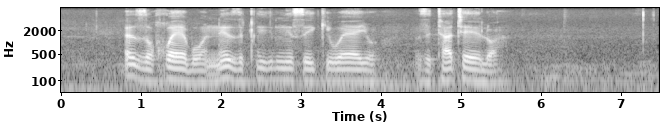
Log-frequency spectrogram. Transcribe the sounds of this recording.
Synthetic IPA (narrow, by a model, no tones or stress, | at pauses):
ezixwɛɓɔneziǃinisekʼiwɛjɔzitʰatʰɛːlwa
